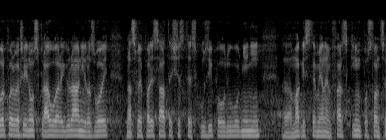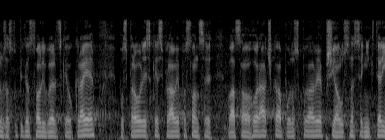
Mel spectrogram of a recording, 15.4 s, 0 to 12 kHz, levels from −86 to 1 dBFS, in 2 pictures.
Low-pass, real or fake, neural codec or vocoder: 7.2 kHz; fake; codec, 16 kHz, 16 kbps, FunCodec, trained on Chinese and English, 50 frames a second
